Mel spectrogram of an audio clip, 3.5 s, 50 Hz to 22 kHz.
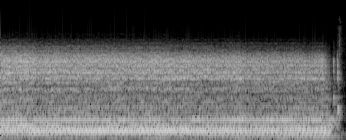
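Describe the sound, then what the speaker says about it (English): Electric guitar played through a G3 distortion pedal, a thick, saturated sustained chord ringing loud and steady for about three seconds before being cut off abruptly. "Here's the G3 distortion."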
